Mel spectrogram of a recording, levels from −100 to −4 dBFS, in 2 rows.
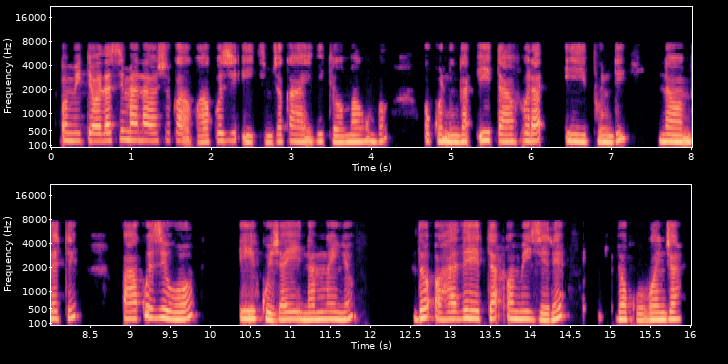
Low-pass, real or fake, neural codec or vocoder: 7.2 kHz; fake; codec, 16 kHz in and 24 kHz out, 2.2 kbps, FireRedTTS-2 codec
